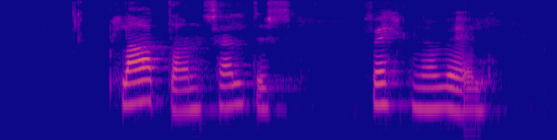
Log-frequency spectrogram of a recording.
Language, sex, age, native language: Icelandic, male, 6, Icelandic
